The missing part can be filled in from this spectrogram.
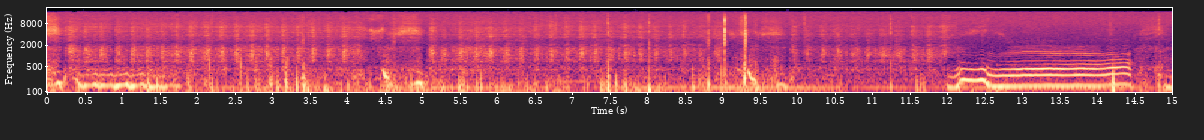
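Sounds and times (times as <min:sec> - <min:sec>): person panting: 0:00.0 - 0:15.0
held wavering vocal note: 0:12.1 - 0:14.6.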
